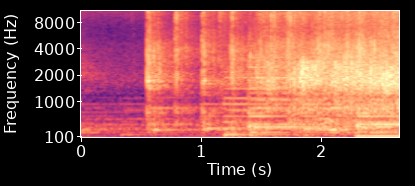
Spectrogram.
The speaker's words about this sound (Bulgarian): Браво! Браво на тази жена, която пляска. О, ако ръкопляскаш, ръкопляскай, като че това е твоето сърце.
